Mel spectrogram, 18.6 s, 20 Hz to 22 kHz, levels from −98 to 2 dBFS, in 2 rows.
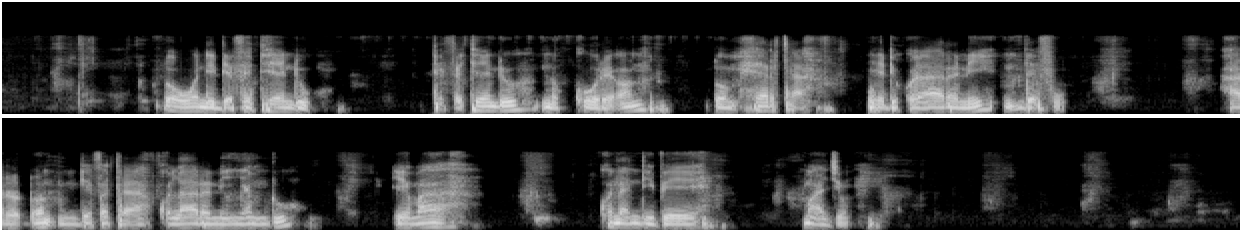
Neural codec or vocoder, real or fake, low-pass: codec, 44.1 kHz, 7.8 kbps, Pupu-Codec; fake; 7.2 kHz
